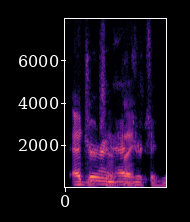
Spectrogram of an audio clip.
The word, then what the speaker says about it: Egerton: Is that how you say his name? Egerton. – Taron Egerton, yeah.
